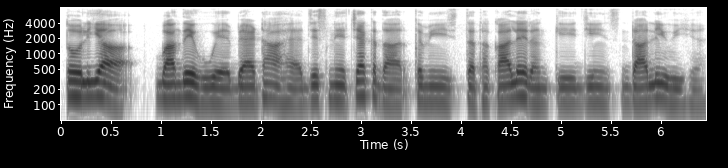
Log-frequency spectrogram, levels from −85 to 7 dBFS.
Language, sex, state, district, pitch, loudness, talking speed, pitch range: Hindi, male, Chhattisgarh, Sukma, 115 Hz, -19 LUFS, 160 wpm, 110-130 Hz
